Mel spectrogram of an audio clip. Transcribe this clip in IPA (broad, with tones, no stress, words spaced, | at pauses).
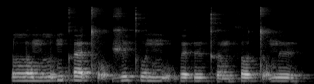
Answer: lːo˧mlːṵ˥mkʰœ˥˩ tʰo̰˥˩ʔ ʒy˥kʰu˧nmṵ˥˩ pø˥ʔʉ˩˥kʰɵ˩˥m θo˥tːo̰˥mʉ˥˩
